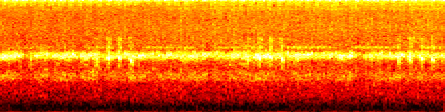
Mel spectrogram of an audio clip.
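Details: Night swamp frog chorus with many callers trilling together, short pulsed bursts rising over a continuous buzzing drone and a steady high-pitched hiss.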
